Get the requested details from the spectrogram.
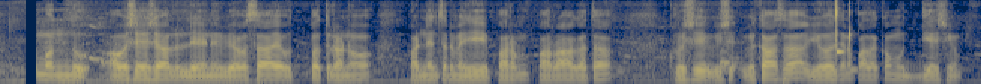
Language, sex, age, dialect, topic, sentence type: Telugu, male, 18-24, Central/Coastal, agriculture, statement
